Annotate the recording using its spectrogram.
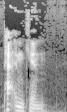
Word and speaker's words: Patinkin: I mean, you have Mandy Patinkin. Wait, how do you say his last name? – Who? – The guy who played Indigo. – Patinkin.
